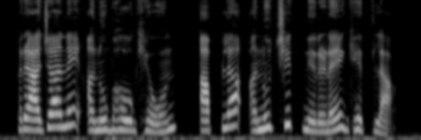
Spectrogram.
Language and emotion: Marathi, neutral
